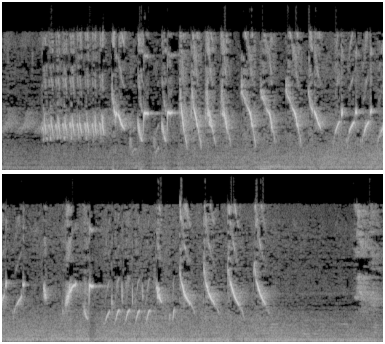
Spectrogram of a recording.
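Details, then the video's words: ['Black-throated canary singing energetically as a master recording for teaching canaries, blackthroats and yellow-fronted canaries: a long, fast string of high whistled sweeps, buzzy trills and repeated down-slurred notes, several per second, clear and loud.'] "Burung blacken Gacor untuk Masteran burung kenari,blacktrhoat & Mozabik."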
